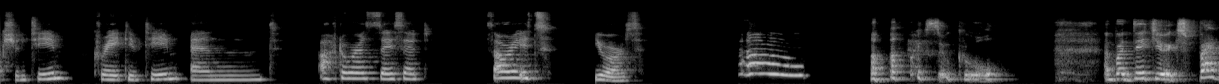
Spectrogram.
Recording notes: Today a podcast via a ZOOM Call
